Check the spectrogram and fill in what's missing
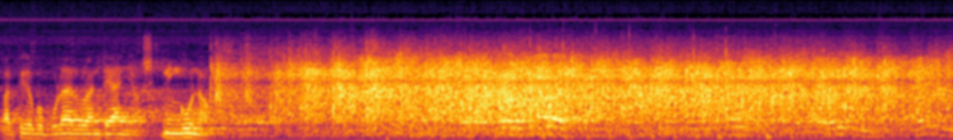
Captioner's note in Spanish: Aplausos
